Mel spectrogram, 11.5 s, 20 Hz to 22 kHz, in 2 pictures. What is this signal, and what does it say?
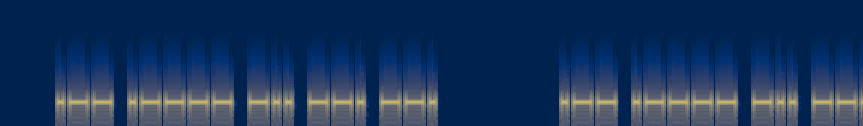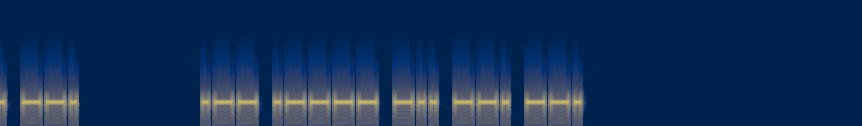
Morse code, heard as a keyed tone, about 30 wpm, 700 Hz. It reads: W1DGG W1DGG W1DGG
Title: USA Call Signs - 5 Characters - Repeated 3x - 30wpm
